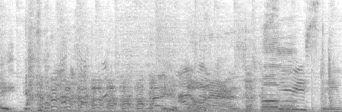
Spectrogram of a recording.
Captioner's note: laughter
